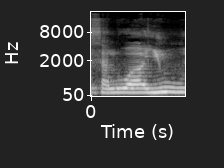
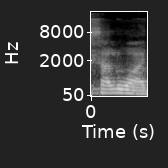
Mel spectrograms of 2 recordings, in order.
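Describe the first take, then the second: First: The word ends with an added yu sound. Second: The word ends in a plain long a. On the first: The speaker calls it wrong. "Jangan baca salwa yu, tak boleh" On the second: The speaker calls it right. "tuan-tuan kena baca salwa"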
